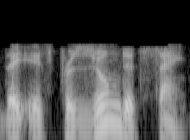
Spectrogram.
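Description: A man's voice: medium pitch, sing-song, a little slow, dry recording. A man hosting a talk show, chatting casually and cutting in eagerly with questions. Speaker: host. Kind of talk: casual interview chat. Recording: tinny phone line.

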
